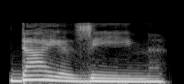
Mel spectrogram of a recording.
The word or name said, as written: diazine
